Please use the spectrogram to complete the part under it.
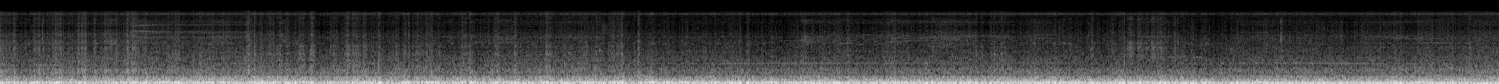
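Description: Tyres hiss and roar on a wet road.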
